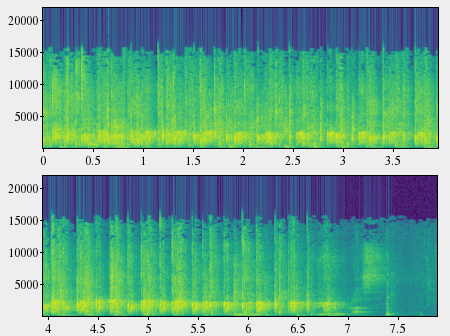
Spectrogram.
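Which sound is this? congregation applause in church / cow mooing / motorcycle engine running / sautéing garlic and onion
congregation applause in church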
